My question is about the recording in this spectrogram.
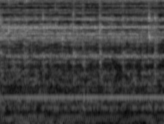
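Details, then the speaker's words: One-door refrigerator, compressor and light on but not cooling; at the freezer/evaporator a bubbling, gurgling trickle over steady hum instead of a soft hiss, indicating oil carried up because the system is empty of refrigerant from a leak. "Tapi ini aktualnya di bagian freezer atau evaporatornya bunyinya kerucuk-kerucuk."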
